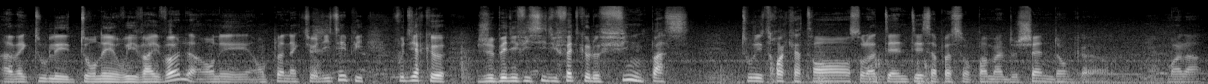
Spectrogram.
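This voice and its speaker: A middle-aged man from England talks easily at a mid-pitched level, wandering through his answers with pauses and restarts. He is recorded outdoors, with clear traffic and street sounds behind him. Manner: relaxed, rambling, many hesitations and restarts. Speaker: musician guest. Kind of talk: casual interview answers. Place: outdoors at a summer concert event. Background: traffic and street ambience.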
